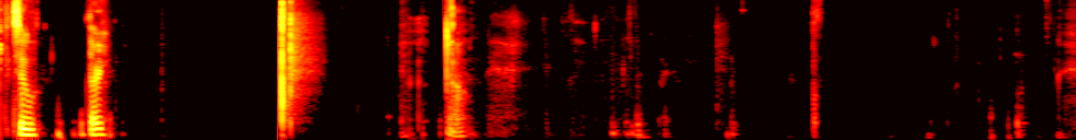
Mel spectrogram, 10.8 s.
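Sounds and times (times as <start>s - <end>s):
speech: 0.2s - 1.2s, 4.5s - 4.7s
sharp hand claps: 2.8s - 3.2s.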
